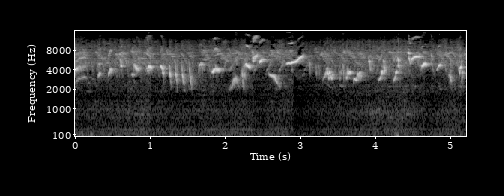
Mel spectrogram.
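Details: Varied, busy high twittering of an oriental white-eye, mixing quick chirps, short trills and thin rising whistles in an almost unbroken stream.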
